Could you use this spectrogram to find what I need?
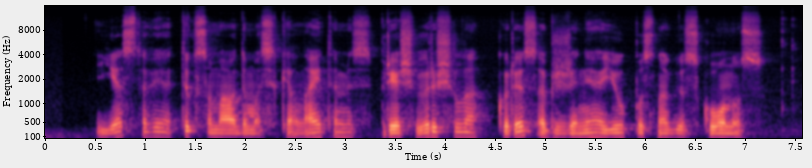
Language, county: Lithuanian, Vilnius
